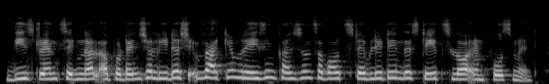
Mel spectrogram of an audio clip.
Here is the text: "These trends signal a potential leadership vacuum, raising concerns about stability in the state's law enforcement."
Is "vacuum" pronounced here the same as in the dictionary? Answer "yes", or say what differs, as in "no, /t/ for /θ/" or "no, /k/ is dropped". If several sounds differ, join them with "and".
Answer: yes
